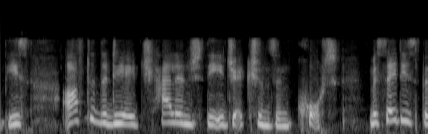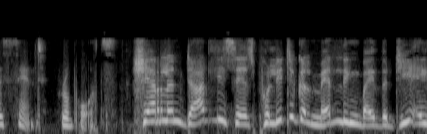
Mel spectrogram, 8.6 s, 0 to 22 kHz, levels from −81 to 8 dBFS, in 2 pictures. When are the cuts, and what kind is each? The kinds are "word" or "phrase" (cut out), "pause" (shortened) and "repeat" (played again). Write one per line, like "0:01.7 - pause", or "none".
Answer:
none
